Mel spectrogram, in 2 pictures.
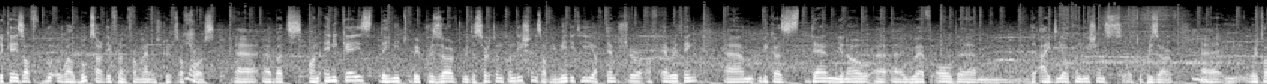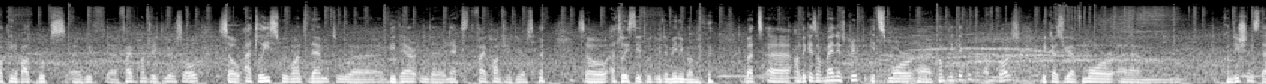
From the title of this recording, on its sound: Live from SIBF 2023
